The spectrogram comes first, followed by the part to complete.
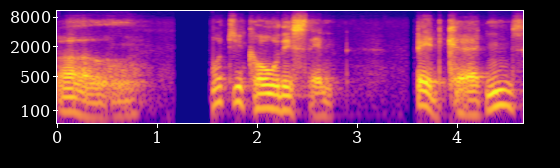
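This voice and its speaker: In a put-on character voice, a man speaks very slowly with a raspy, fairly low pitch and very wide pitch swings against a quiet background. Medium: stage play.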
